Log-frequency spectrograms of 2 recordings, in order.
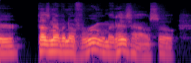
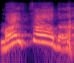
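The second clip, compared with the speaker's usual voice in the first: put-on whiny gossip voice, higher and louder; 8 dB louder than usual. Mocking two women's voices: mock whiny yenta voice. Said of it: "Two whiny fucking Yenta broad voices".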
